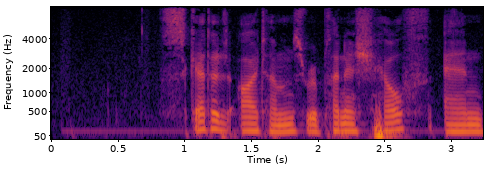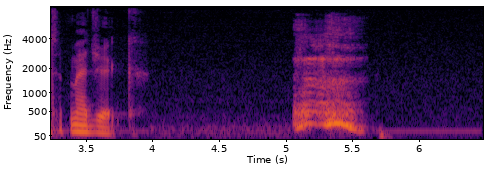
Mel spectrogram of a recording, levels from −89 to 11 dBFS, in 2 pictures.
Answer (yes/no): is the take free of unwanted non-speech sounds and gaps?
no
